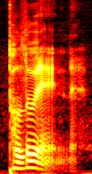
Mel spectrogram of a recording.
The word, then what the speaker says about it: polluting: green number four nine nine letters and seven sounds three syllables the second syllable is the one that is stressed first syllable schwa neutral oh a second syllable the vowel oh you have to round your lips ooh and third syllable i i is a weak e sound all right so polluting polluting a number six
